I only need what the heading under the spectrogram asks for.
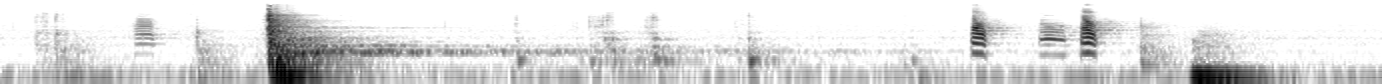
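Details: Exhibition zebra finch pair in the morning sun in the UK: short, nasal, toy-trumpet calls, with a few dull knocks in between.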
